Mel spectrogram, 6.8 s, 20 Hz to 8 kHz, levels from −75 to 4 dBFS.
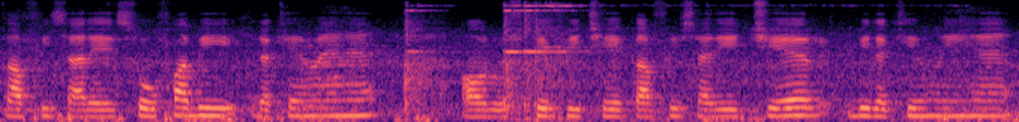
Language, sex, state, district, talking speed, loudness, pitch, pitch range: Hindi, female, Rajasthan, Jaipur, 150 wpm, -19 LUFS, 180 Hz, 170-185 Hz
